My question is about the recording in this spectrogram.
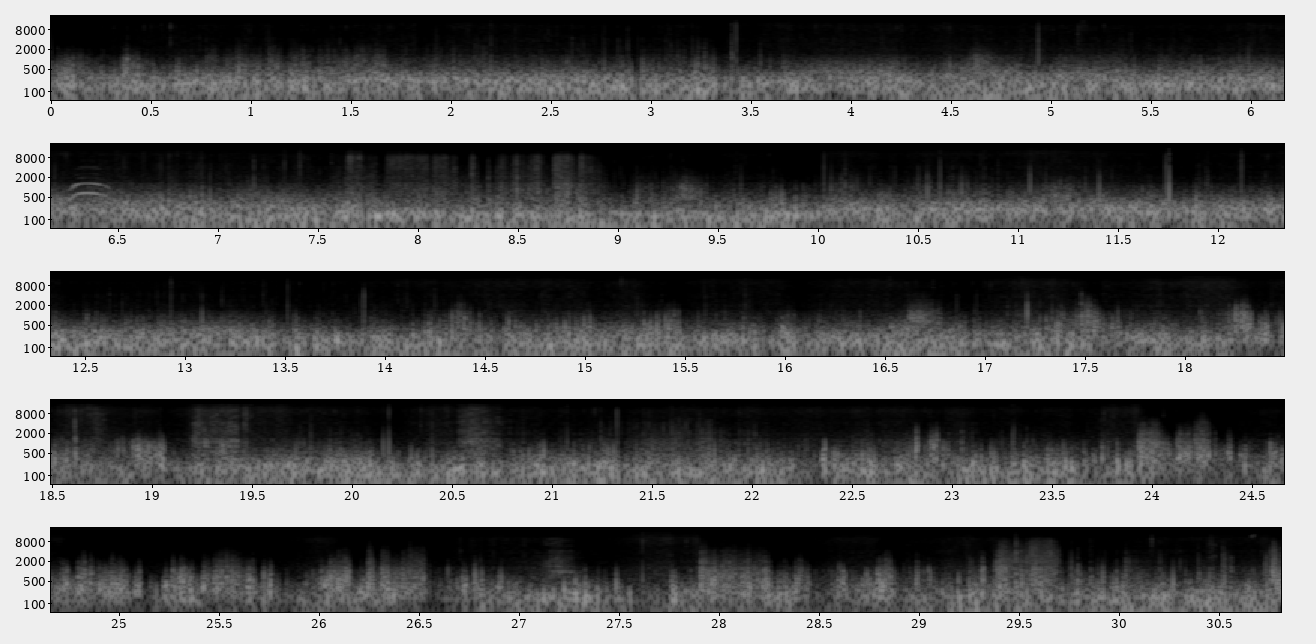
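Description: Skis running through deep powder snow, with a steady rumble of strong wind on the camera microphone. In the second half, short sharp swishes and thuds of turns in the snow come quickly one after another.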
